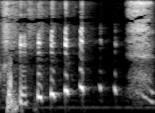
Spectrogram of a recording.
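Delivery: bursts into a high laugh at herself; a real laugh, high and breathy; laughing at the memory. Real, not acted. Laughs at own childhood idea.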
